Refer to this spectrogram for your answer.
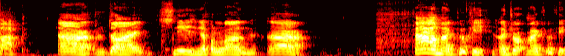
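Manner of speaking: coughing fit, then high, strained voice.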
